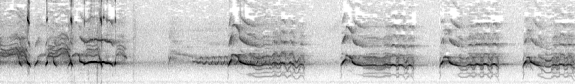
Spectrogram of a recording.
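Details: Black kites at a nest in Kurzeme, Latvia, during a food delivery, filmed by a live nest camera: quavering, high whistled whinnies with a shaky, wavering tremolo, given in five bursts of about a second each with short pauses between.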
